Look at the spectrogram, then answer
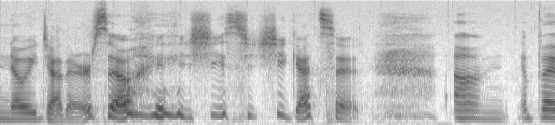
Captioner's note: chuckles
